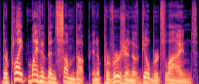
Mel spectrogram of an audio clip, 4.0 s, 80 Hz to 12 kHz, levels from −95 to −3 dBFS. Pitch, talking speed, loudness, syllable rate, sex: 120 Hz, 195 wpm, -16 LUFS, 4.7 syllables/s, male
